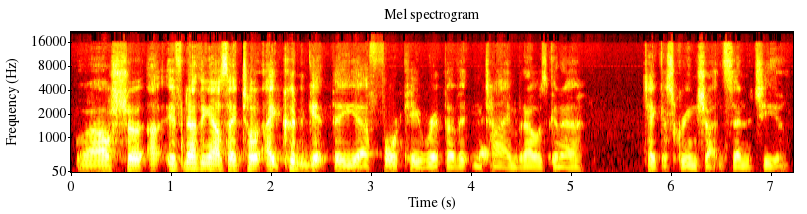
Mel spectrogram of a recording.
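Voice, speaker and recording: Casting: male podcast host, mid-pitched, close dry sound, enthusiastic and detail-obsessed. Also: flat delivery, fairly quick, darkish tone, no room sound. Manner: enthusiastic, detail-focused, laughs easily. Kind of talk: casual chat.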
